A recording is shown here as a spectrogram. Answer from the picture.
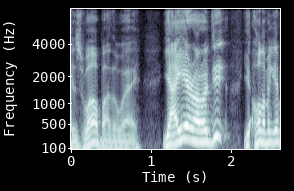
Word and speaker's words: Yair Rodriguez: Just pronounce your Mexican brother. Yair Rodriguez.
